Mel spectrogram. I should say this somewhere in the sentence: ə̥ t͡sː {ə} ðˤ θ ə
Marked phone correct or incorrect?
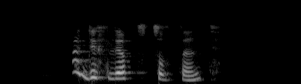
correct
